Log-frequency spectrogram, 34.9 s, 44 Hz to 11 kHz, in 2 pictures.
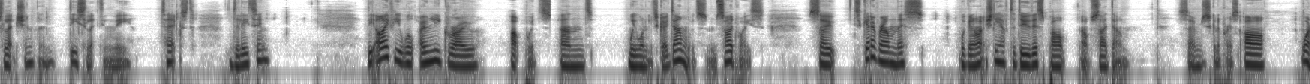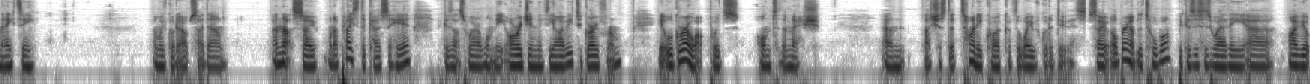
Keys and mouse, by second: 1.2 shift+click, 2.9 Delete, 3.8 ctrl+middle click, 4.3 shift+middle click, 4.6 middle click, 11.5 click, 13.1 KP_1, 13.8 shift+middle click, 14.3 ctrl+middle click, 17.2 r, 20.4 shift+middle click, 22.5 right click, 24.2 right click, 32.8 t.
